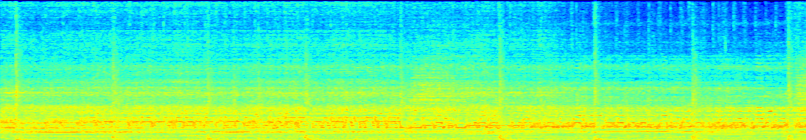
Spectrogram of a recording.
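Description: Live rock band playing: electric guitars with notes that slide up and down in pitch, over bass and drums keeping a beat about once a second.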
